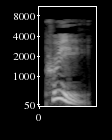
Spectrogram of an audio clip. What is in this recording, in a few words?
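"pre-", English, British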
